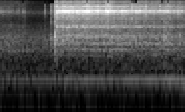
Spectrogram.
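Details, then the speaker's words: Toyota Etios petrol, bearing hum heard when the clutch pedal is lightly pressed: removed clutch release bearing spun by hand gives a dry, gritty growl with a faint steady hum as it coasts down; worn release bearing. "അപ്പൊ ഈ sound കേൾക്കാനുള്ള main പ്രശ്നം എന്ന് പറയുന്നത് ഇതിന്റെ release bearing പോയതാണ്"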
